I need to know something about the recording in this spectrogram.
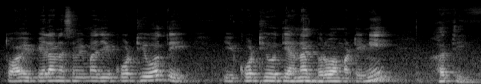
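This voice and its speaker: A man's voice: a little high, fairly even intonation, brisk, a little mellow, a little hiss or hum. A male teacher explaining a school lesson, repeating and rephrasing each line and checking in with his students. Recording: echoey room.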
